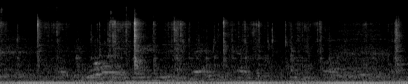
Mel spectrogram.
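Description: Faint small clicks and scraping of a screwdriver tightening a wire into a screw terminal on an alarm panel's circuit board, with one sharper click about a third of the way in, over a steady low hum.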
